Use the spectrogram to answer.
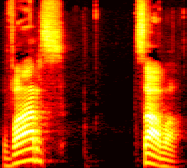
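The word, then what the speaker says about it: Warszawa: панельку и ээ вписываем Wars Сава вот так вот по-польски правильно звучит и пишется этот город Варшава и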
